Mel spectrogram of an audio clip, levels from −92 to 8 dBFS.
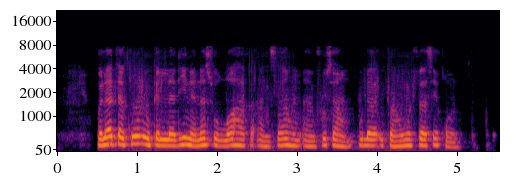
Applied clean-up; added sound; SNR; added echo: neural separator model SepFormer DNS4.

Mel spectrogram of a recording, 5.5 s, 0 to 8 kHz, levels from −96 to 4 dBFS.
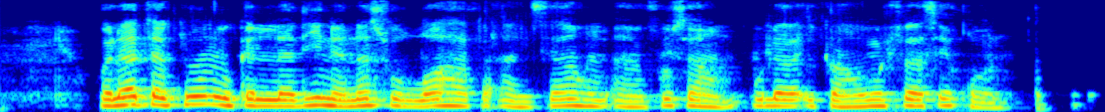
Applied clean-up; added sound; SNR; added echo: neural mask model Resemble Enhance denoiser.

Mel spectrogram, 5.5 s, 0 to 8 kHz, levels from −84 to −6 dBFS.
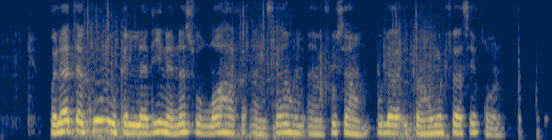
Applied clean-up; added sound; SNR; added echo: neural mask model RNNoise.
